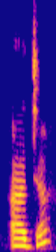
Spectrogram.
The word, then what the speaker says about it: haya: Aiga no existe, eso no existe y se ve además horrible escrito. Lo que existe es haya, pero digamos que por cuestiones de pronunciación y todo eso se hizo muy famoso este tal aiga.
